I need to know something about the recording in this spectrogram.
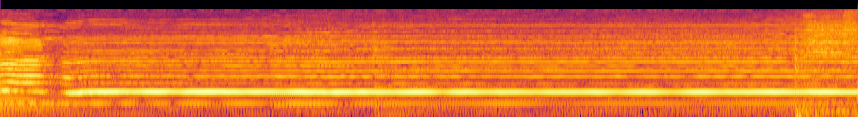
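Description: A woman's voice holds one long, steady high note over a live band's sustained chord.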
